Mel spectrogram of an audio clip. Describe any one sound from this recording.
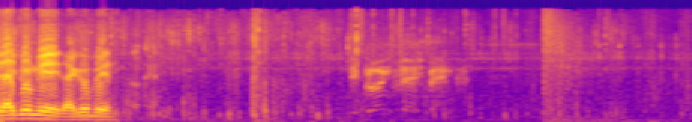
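Footsteps thud steadily on stone.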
